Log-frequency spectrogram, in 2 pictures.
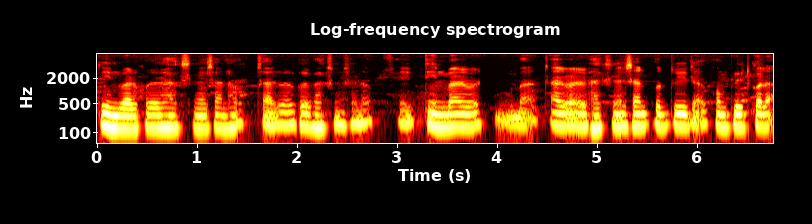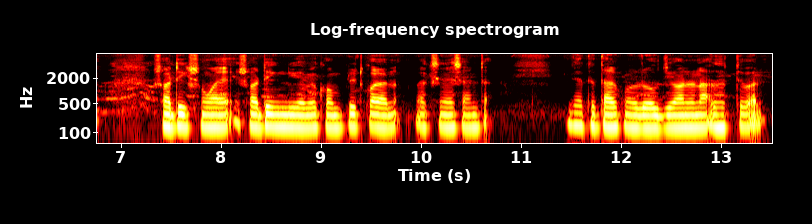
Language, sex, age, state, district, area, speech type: Bengali, male, 18-30, West Bengal, Uttar Dinajpur, urban, spontaneous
